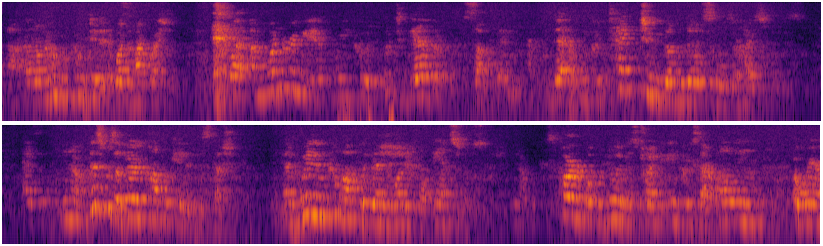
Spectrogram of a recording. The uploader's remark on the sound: NOTE: This podcast is a bit more noisy than our others, but everything should be discernible. We apologize for the sound quality.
